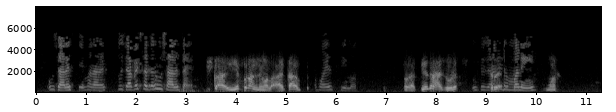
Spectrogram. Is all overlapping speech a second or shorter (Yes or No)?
Yes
